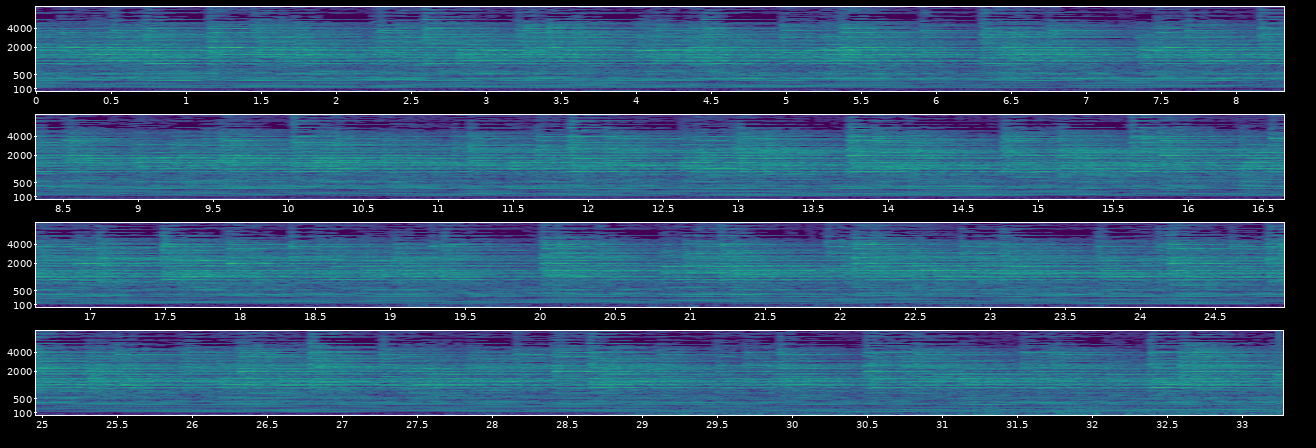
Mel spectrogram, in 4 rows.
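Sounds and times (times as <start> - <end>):
multi-voice bell peal tuned cis1 e1 fis1 a1 h1 cis2: 0.0 - 33.2.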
